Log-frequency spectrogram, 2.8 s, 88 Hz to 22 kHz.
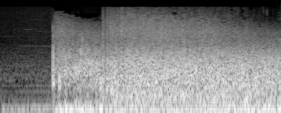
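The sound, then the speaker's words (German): Explosive demolition of a damaged motorway bridge in Lüdenscheid, Germany: a sudden loud blast, a sharp second crack moments later, then a dense, sustained roar of collapsing debris. “Ja, so klang das im Mai 2023, als die Rame de Tal-Brücke gesprengt worden ist.”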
